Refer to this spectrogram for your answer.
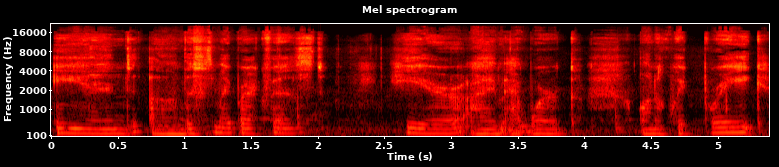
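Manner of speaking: soft hushed whispering. Filming your breakfast at work on a quick break, whispering. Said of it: "So that's why I'm whispering".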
